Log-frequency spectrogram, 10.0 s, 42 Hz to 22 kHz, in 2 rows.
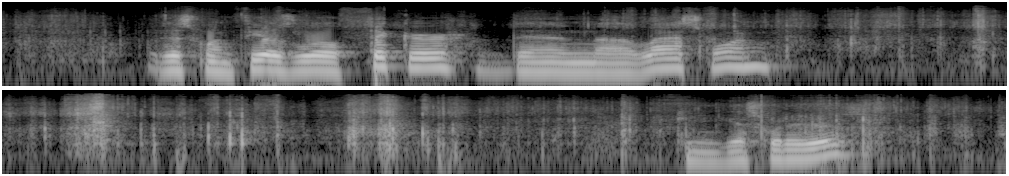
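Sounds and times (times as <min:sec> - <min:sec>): packaging crinkling and tearing: 0:00.0 - 0:01.0, 0:02.8 - 0:10.0.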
